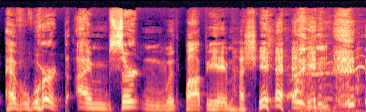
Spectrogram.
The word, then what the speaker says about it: papier-mâché: It's French. Papier-mâché. It's like a French word. – Yeah. – Papier mâché. – Paper mâché. Sorry, I'll pronounce it your way.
